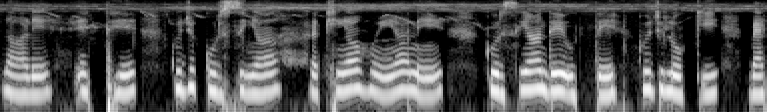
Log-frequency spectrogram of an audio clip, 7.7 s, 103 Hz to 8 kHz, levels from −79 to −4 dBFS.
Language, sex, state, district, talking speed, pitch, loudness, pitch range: Punjabi, female, Punjab, Pathankot, 100 wpm, 230 Hz, -16 LUFS, 210-245 Hz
